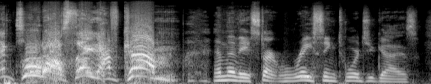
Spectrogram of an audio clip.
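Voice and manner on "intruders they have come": shrill, very loud, high-pitched alarmed yell. Game master voices the two closest creatures spotting the party, yelling. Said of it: "look over and yell".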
